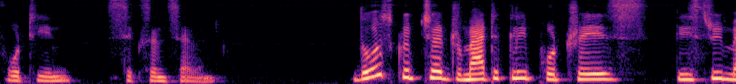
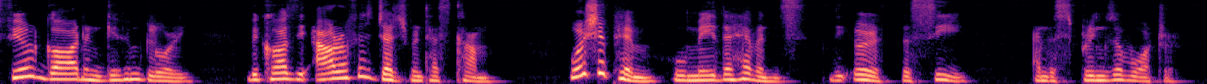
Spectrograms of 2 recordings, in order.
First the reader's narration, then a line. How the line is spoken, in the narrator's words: He said in a loud voice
